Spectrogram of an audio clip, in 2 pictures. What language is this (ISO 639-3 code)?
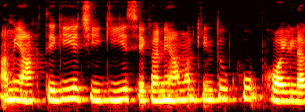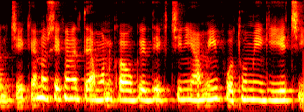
ben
